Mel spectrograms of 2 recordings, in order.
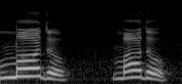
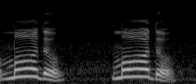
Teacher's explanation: मैंने कहाँ पे स्ट्रेस नहीं दिया, ई आर पर स्ट्रेस नहीं दिया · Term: अनस्ट्रेस सिलेबल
